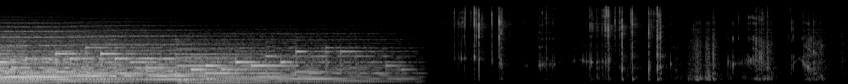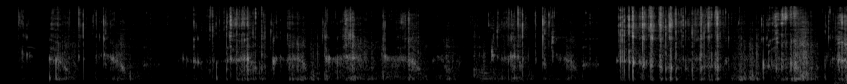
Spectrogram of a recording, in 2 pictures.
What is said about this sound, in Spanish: Como supongo que podéis escuchar, tenemos aquí con nosotros un grupo de masticadores profesionales probando todo tipo de materias.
